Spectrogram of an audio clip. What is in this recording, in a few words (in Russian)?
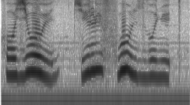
Prikol, Detskij golos hozyain telefon zvonit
